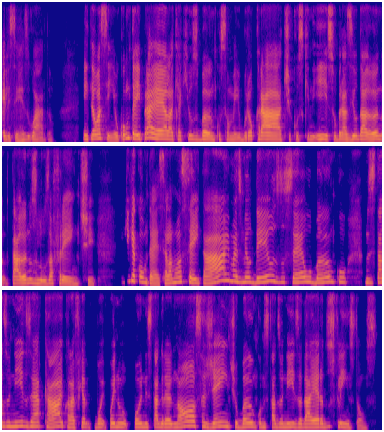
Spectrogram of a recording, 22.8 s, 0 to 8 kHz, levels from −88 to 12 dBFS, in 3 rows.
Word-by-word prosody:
Eles 185 -3 -2
se 170 - -6
resguardam. 165 -2 -6 0.6
Então 225 +3 +1
assim, 250 -9 0
eu 175 +1 -3
contei 230 +1 +2
pra 285 +5 +4
ela 230 -5 +5
que 200 +1 -8
aqui 190 +2 -6
os 200 -2 -4
bancos 180 -1 +1
são 185 -2 -7
meio 165 -1 -5
burocráticos, 180 -1 +3
que - - -12
n 205 +4 -1
isso, 195 -1 -2
o - - -6
Brasil 180 +2 +1
dá 195 0 +2
anos 190 +1 +1
tá 195 -2 +4
anos-luz 195 -1 +1
à 200 - 0
frente 170 -3 -3 0.5
e 240 - -24
que 310 - -10
que 335 - +4
acontece, 215 - -1
ela 215 +2 +2
não 250 +2 -1
aceita. 260 -8 +1
"Ai, 270 - +4
mas 300 -4 0
meu 275 +1 0
Deus 275 +5 -1
do 265 - -6
céu, 260 +3 -1
o 285 - -1
banco 270 +3 -3 0.4
nos 230 - -4
Estados 240 +2 -2
Unidos 245 0 -1
é 245 - +1
arcaico", 240 -1 +1
ela 200 -1 +1
fica, 210 0 -6
põe 210 +1 -2
põe 220 +2 0
no 220 -3 -2
põe 210 0 0
no 215 - -2
Instagram: 210 -1 0
"Nossa, 250 +2 +1
gente, 230 +3 -2
o 225 - 0
banco 220 +2 -1
nos 210 - -5
Estados 215 -1 -4
Unidos 210 0 -2
é 205 - -1
da 200 0 +2
era 210 +1 +3
dos 235 +3 -7
Flintstones". 180 -8 -7
210 Hz, 175 wpm, -22 LUFS, 190-245 Hz, 0.6 s, ela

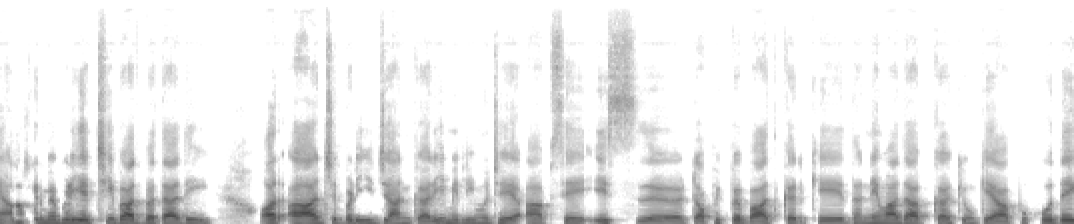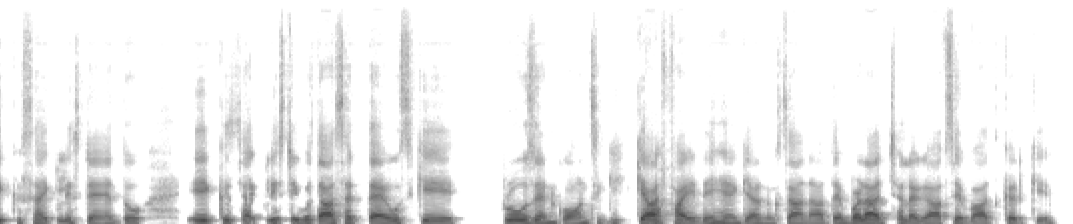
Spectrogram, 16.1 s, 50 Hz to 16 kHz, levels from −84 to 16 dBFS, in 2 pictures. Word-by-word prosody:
आखिर 225 -2 -3
में 220 -1 0
बड़ी 210 0 +4
अच्छी 200 +4 -1
बात 205 -4 +6
बता 195 -3 +3
दी 215 +5 -1 0.6
और 195 - +6 0.2
आज 190 +3 +6
बड़ी 195 0 -1
जानकारी 170 0 -2
मिली 205 0 -4
मुझे 185 -1 -2
आपसे 160 +2 -3 0.2
इस 190 -3 -8
अ, 150 -2 -2
टॉपिक 195 +6 -3
पे 195 - +2
बात 155 +3 +3
करके। 160 -1 -3
धन्यवाद 200 +4 0
आपका 170 -2 +1
क्योंकि 170 0 -7
आप 155 +2 -8
खुद 190 0 0
एक 195 +2 +2
साइक्लिस्ट 180 -1 -4
हैं, 170 -2 -4
तो 175 0 -4 0.5
एक 185 +2 -6
साइक्लिस्ट 195 +3 -3
ही - - +2
बता 195 -4 +5
सकता 195 -2 +2
है 180 0 +4
उसके 185 -2 -2 0.4
प्रोस 195 0 +4
एंड 205 0 0
कॉन्स 185 +2 -3
की 195 -1 -12
क्या - - +8
फ़ायदे 170 +1 +2
हैं, 185 -1 -2
क्या 185 0 -2
नुकसानात 165 -1 -3
हैं, 180 - 0
बड़ा 195 +1 +6
अच्छा 185 +4 0
लगा 180 -1 0
आपसे 170 +1 -2
बात 145 0 -1
करके। 185 - -5
185 Hz, 195 wpm, -23 LUFS, 170-195 Hz, 0.6 s, क्या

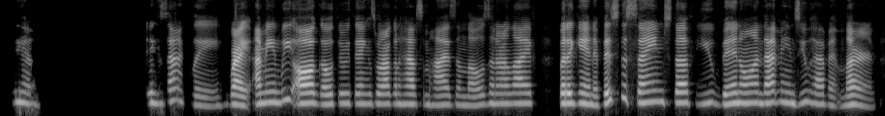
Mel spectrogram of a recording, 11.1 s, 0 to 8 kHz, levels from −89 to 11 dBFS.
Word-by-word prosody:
Yeah. 245 -3 -7 1.4
Exactly. 220 -8 -7
Right, 200 -4 +7
I 210 - +7
mean, 240 +1 -1
we 295 +3 -2
all 230 -1 +8
go 205 -1 -3
through 225 +1 -10
things, 220 0 -7
we're 215 -1 -2
all 215 - +2
gonna 215 0 -10
have 215 0 -1
some 205 -1 -14
highs 195 +1 -2
and 195 -1 -14
lows 185 +4 -8
in 220 - -7
our 220 0 -4
life, 225 0 -1 0.3
but, 225 0 +6
again, 225 -2 +3
if 185 -1 -7
it's 235 +6 +2
the 340 - -5
same 255 -1 +1
stuff 240 -1 0
you've 215 +1 -12
been 220 +3 0
on, 235 0 -1
that 235 +2 +4
means 230 -4 -7
you 250 +2 -10
haven't 210 -6 -8
learned. 190 -4 -1
220 Hz, 195 wpm, -22 LUFS, 205-235 Hz, 1.4 s, all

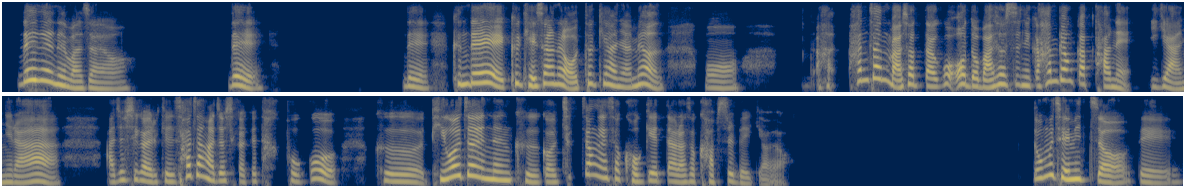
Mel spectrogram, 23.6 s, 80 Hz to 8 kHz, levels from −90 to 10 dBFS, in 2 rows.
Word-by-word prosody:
네네네. 345 -5 +4
맞아요. 170 -3 -5 1.0
네. 185 -9 0 1.4
네. 205 -6 -4 0.2
근데 285 -3 +6
그 295 - -1
계산을 255 +2 +3
어떻게 255 - -1
하냐면 225 - 0 0.4
뭐 175 0 -8 0.8
하 - - -10
1 360 +2 -2
잔 410 -3 +4
마셨다고 240 - +2
"어 270 - +6
너 220 - +1
마셨으니까 235 +3 0
1 335 +8 -2
병 370 -1 +2
값 275 -4 +1
다 210 -1 0
내." 180 -4 -4 0.2
이게 200 +1 -7
아니라 165 0 -1 0.5
아저씨가 220 +4 -3
이렇게 180 +1 -3
사장 330 - +1
아저씨가 205 -3 -3
이렇게 190 +2 -11
탁 - - -16
보고 200 -1 -3 0.3
그 185 -6 -4
비워져 325 +7 +5
있는 240 -7 +3
그걸 175 -2 -5
측정해서 285 - -3
거기에 200 -1 -3
따라서 185 -1 -2
값을 175 +2 -7
매겨요. 140 -7 -13 2.5
너무 285 +8 +1
재밌죠? 220 - +3
네. 160 -5 -7
210 Hz, 230 characters per minute, -19 LUFS, 175-270 Hz, 2.5 s, 근데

